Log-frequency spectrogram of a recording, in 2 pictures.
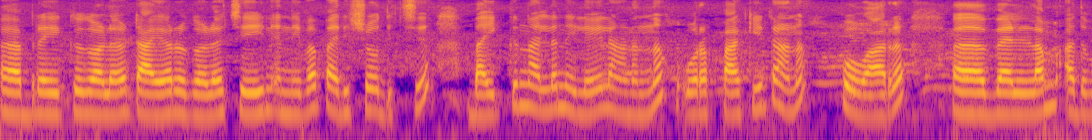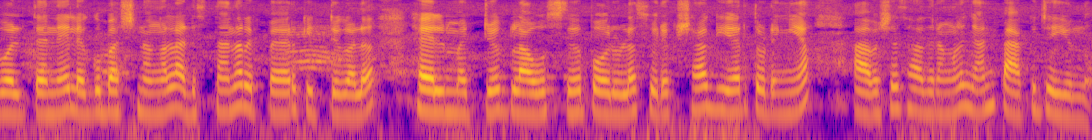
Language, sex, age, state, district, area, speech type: Malayalam, female, 18-30, Kerala, Kozhikode, rural, spontaneous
